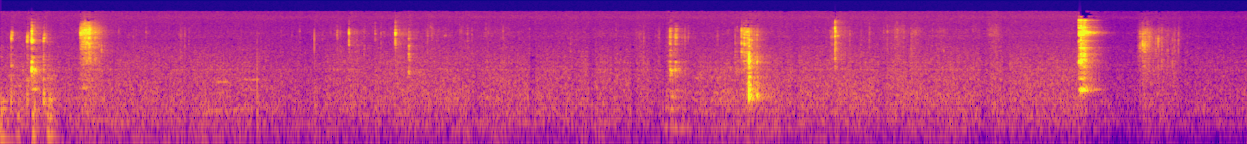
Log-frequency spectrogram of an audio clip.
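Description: Scattered handling noises of hands working on motorcycle parts: short clicks and scrapes a few seconds apart, the loudest near the end.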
